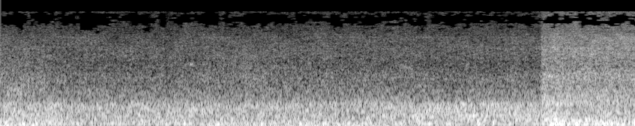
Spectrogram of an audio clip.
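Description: Steady rushing roar of a high-speed train speeding past, changing character about three and a half seconds in.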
